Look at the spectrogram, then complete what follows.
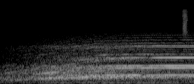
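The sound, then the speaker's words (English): An air raid siren wails steadily in Kiev, Ukraine, its sustained tones slowly rising in pitch and swelling louder over the two seconds, with no speech present. “Sara Sidner in Kiev, Ukraine, as the alarms go off.”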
